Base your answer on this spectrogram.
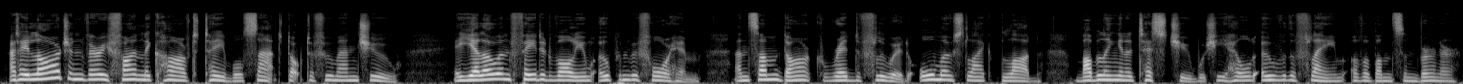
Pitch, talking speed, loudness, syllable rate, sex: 185 Hz, 175 wpm, -18 LUFS, 4.9 syllables/s, female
